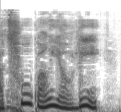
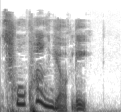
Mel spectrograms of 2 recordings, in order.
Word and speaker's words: 粗犷: 写信的人可能是一位年逾古稀的老先生，信中说，我们全家人都很感谢你不远千里来大西北演出，我们都爱听你的相声，不过你演出时念错了一个字儿，把粗犷有力念成了粗犷有力。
